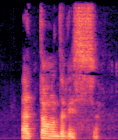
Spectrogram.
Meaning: second-person singular present/imperfect subjunctive of attendrir
- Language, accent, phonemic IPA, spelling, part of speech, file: French, Canada, /a.tɑ̃.dʁis/, attendrisses, verb, LL-Q150 (fra)-attendrisses.wav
